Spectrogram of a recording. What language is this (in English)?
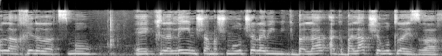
Hebrew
